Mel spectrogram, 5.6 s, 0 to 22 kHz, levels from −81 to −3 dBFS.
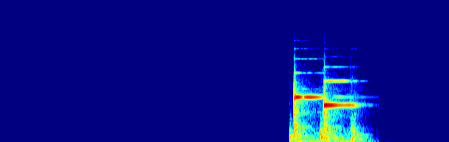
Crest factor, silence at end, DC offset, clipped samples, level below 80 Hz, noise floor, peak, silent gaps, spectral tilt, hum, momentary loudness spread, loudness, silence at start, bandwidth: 20 dB; 1.1 s; under 0.1%; under 0.1%; -48 dBFS; -80 dBFS; -2 dBFS; none; -7.5 dB/octave; none; 14 LU; -15 LUFS; 3.6 s; 5.6 kHz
